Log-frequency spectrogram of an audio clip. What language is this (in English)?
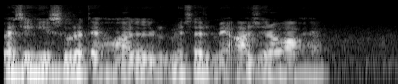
Urdu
